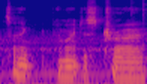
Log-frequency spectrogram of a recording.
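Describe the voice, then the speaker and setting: A man live-streaming game development, thinking aloud in a casual, halting way as he works, often muttering to himself. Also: sits low, vocal fry. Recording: faint noise, keyboard typing and clicks. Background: computer keyboard typing and mouse clicks.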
